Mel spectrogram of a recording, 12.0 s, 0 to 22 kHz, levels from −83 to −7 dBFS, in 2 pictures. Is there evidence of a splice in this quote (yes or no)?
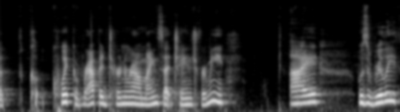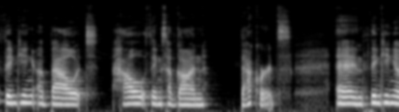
no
